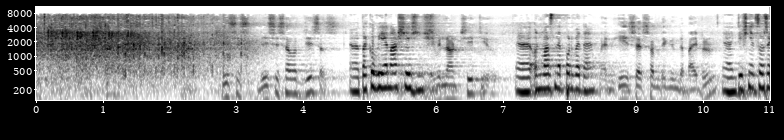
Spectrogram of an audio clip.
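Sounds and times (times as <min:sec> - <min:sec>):
audience clapping: 0:00.0 - 0:03.6
speech: 0:02.8 - 0:11.0.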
